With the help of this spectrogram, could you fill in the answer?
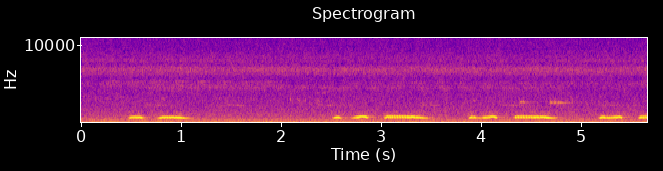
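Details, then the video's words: Ground-decoy spotted dove used for trapping, cooing in soft, low, rounded notes: a pair of short hoots, then clipped notes followed by a longer slurred coo, repeated, with a faint high chirp near the end. "tiếng chim cu gáy"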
